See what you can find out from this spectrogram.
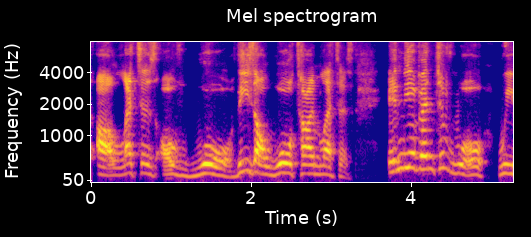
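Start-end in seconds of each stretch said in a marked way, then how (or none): none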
